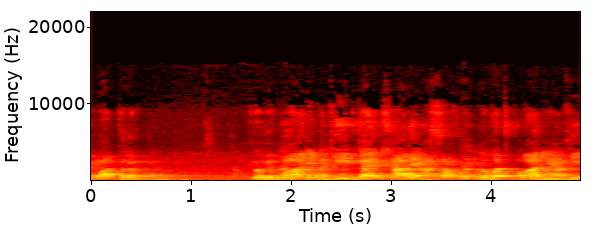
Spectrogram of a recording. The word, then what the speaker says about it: وتر: یہاں تک حکم ہے کہ اگر کوئی وتر کی نماز جس کا صحیح تلفظ ہے وتر, کیونکہ قرآن مجید کا ارشاد ہے اصح اللغت قرآن عظیم ہے, والفجر ولیال عشر والشفع والوتر.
